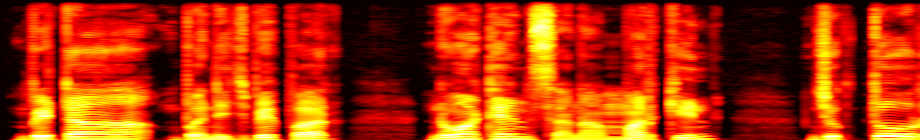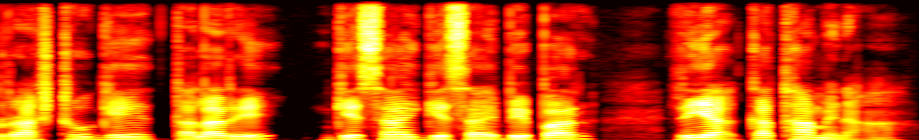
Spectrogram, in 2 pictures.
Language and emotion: Santali, neutral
